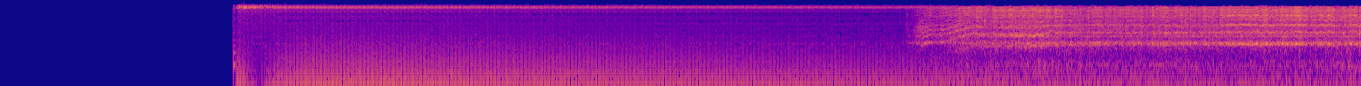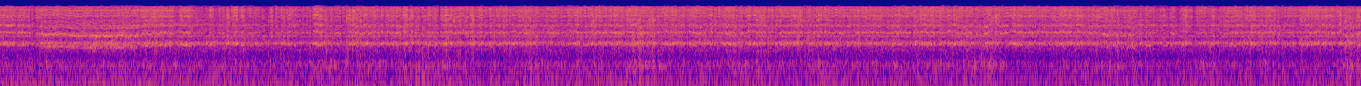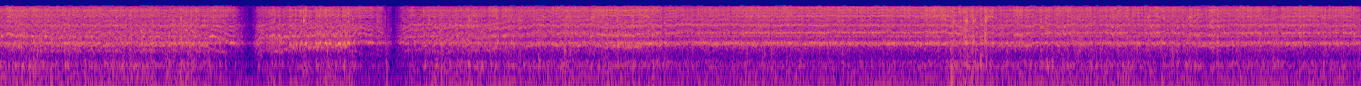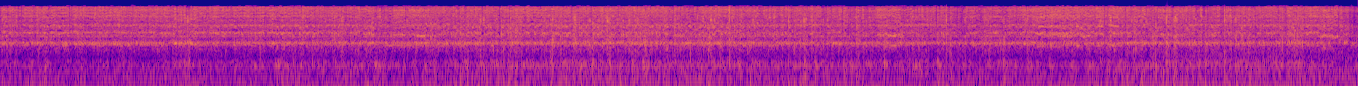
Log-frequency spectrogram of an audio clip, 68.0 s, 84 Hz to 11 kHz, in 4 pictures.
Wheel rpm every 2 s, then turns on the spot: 0, 0, 0, 0, 0, 10, 170, 240, 230, 220, 230, 230, 230, 230, 230, 230, 230, 210, 130, 130, 220, 230, 230, 230, 230, 230, 230, 230, 220, 230, 230, 230, 220, 180.
none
